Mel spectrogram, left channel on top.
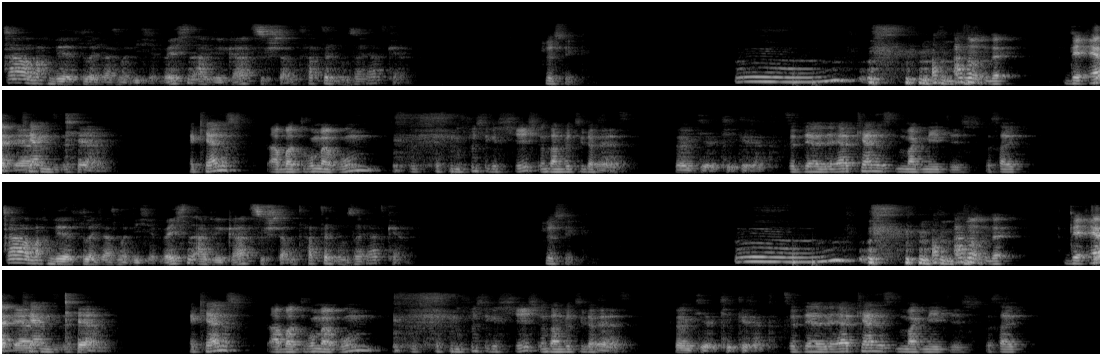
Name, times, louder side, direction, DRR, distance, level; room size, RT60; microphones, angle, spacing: voice 1, 0.0-4.1 7.3-9.7 10.9-11.3 11.7-12.0 14.9-15.6 16.9-17.2 17.7-18.9, right 3 dB, 70° right, 2 dB, 0.5 m, -32 dB
voice 2, 5.4-5.7 9.3-10.1 10.6-11.5 12.9-13.4 13.6-17.1 18.9-21.1, equal, 10° left, 3 dB, 0.4 m, -30 dB
3.7 x 2.7 x 2.7 m, 0.42 s
head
